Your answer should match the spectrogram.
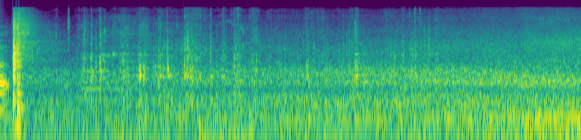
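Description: Kick scooter wheels rolling steadily on asphalt, with a sharp knock at the start and a few light clicks.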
